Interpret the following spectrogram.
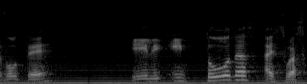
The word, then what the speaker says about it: Voltaire: muito conhecido na verdade se escreve Voltaire lá em português mas se pronuncia vou ter ele em todas as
